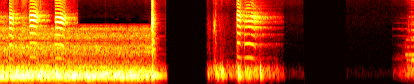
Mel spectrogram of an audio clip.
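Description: DVD menu transition sound effect: a burst of TV static with squeaky chirps over it, cut off by a click after about a second and a half, then a shorter squeaky burst with falling chirps.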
